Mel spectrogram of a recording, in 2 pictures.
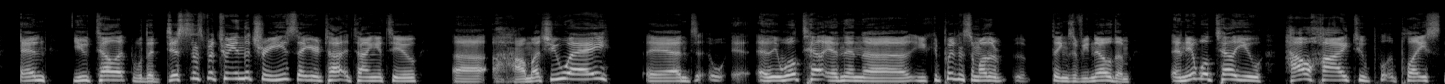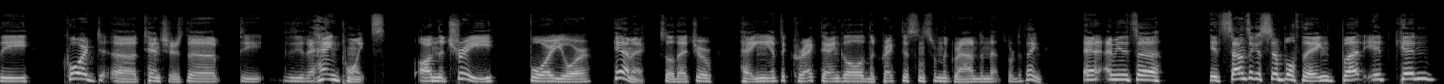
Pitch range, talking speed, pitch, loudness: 150-215 Hz, 210 wpm, 175 Hz, -23 LUFS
